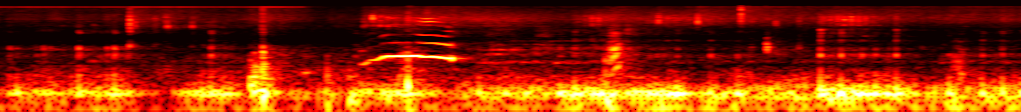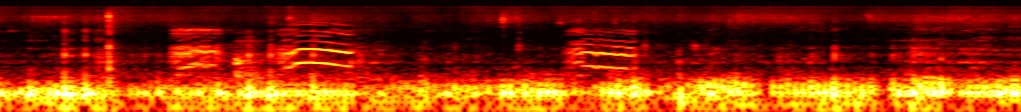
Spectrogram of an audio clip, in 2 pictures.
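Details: Five two-day-old Snowshoe Siamese kittens nursing on their mother and fighting over teats; several short, high, bending squeaky mews rise and fall, spaced a few seconds apart over a low steady purring rumble.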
